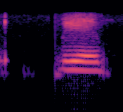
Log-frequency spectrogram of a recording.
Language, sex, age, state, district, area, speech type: Bodo, male, 60+, Assam, Chirang, rural, conversation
